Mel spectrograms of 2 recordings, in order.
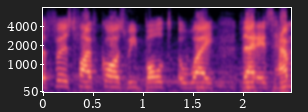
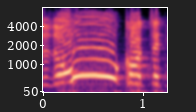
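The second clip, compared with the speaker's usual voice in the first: drawn-out startled oh, much higher and louder; sudden alarm; 12 semitones higher, 8 dB louder, much slower than usual. Real, not acted. Commentator sees two cars collide, alarmed oh. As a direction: react to a crash as it happens.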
